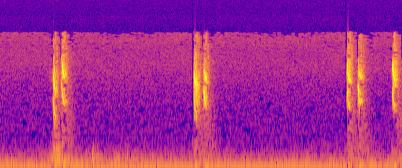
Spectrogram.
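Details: Training-CD common linnet: sharp high double chirps, two pairs about a second and a half apart, then two more in quick succession, against a hushed background.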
